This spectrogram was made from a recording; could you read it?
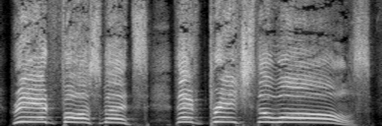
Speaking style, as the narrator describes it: The screams echo rolling towards you, crying out

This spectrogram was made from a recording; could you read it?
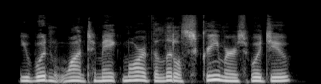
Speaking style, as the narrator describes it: she said

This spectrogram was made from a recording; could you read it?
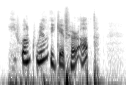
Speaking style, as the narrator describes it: she sobbed

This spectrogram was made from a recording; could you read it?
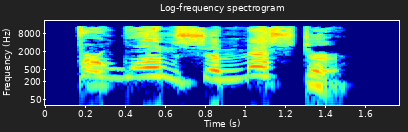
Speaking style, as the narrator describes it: I yelled

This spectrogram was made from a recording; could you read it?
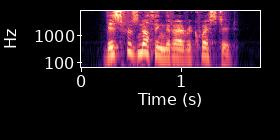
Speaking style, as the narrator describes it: she said

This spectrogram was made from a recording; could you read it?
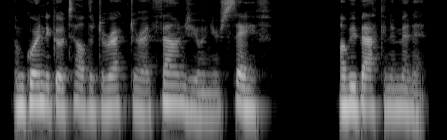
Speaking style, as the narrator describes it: in the same flat voice said

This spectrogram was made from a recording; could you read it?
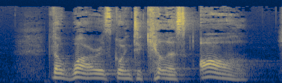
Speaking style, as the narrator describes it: he yelled

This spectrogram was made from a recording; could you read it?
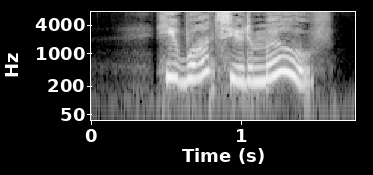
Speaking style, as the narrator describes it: Anna shouted

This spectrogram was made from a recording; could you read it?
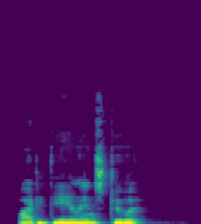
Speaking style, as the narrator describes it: I sighed

